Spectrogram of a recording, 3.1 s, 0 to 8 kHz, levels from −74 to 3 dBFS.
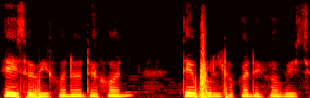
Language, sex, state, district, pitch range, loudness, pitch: Assamese, female, Assam, Kamrup Metropolitan, 220-230 Hz, -19 LUFS, 225 Hz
